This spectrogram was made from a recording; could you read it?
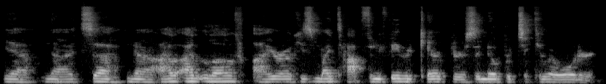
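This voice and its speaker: A man co-hosting a podcast, chatting casually and joking as he rambles and thinks out loud. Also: mid-range voice, flat delivery, moderate pace. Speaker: podcast co-host. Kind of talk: casual chat about a TV series.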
